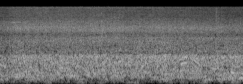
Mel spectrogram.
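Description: Water gushes into a swimming pool as it fills, making a loud, constant rushing pour that never lets up.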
